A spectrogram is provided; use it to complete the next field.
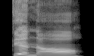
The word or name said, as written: dian4 nao3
